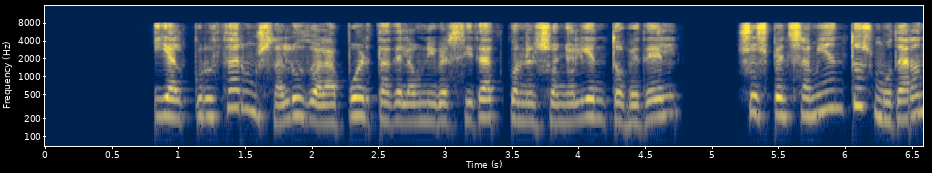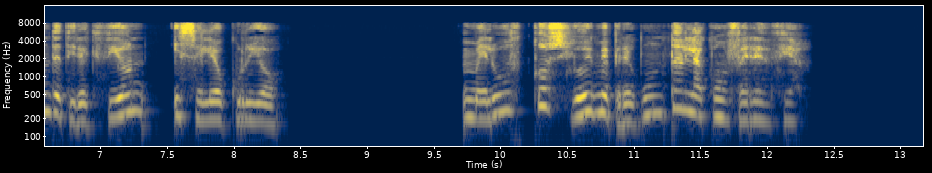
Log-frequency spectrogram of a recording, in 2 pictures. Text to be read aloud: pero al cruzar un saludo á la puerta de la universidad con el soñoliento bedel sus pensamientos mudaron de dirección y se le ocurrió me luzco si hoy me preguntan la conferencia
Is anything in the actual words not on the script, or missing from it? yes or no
yes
